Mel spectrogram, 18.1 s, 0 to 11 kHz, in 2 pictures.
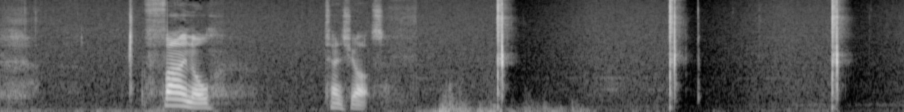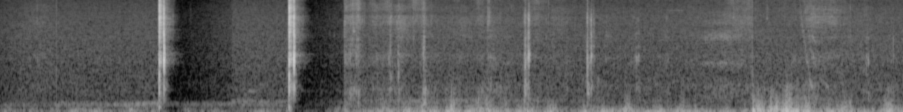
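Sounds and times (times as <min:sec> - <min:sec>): air pistol shots: 0:05.0 - 0:05.2, 0:08.3 - 0:08.5, 0:11.9 - 0:12.1.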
